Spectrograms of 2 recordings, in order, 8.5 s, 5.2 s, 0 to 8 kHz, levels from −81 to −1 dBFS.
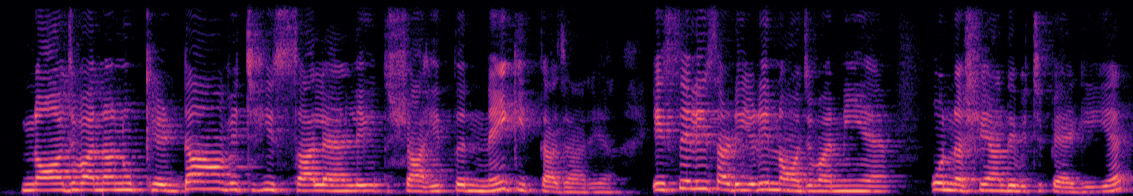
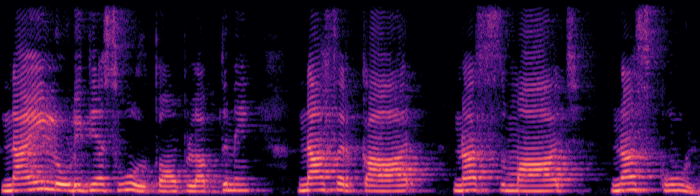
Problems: none marked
